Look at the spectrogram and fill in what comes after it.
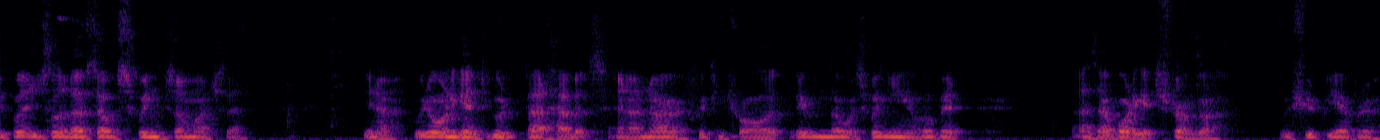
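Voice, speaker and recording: The delivery is very fast and monotone, with flat intonation broken by long, frequent pauses. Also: man, fairly low pitch for a man. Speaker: fitness vlogger. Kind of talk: casual workout vlog. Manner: slurred words.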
